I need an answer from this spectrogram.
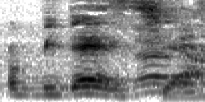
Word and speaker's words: obedientia: Obedientia. Obbedenzia comunque. È latino, ma T si legge sempre Z.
